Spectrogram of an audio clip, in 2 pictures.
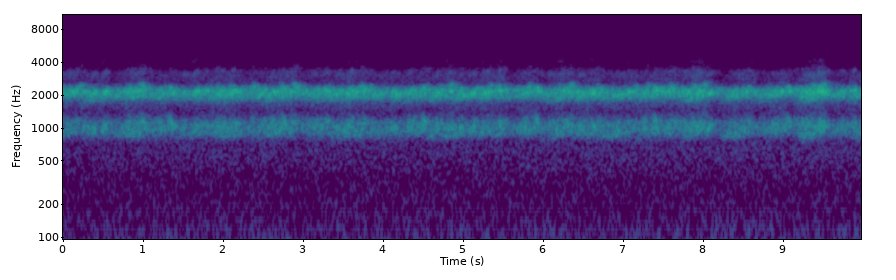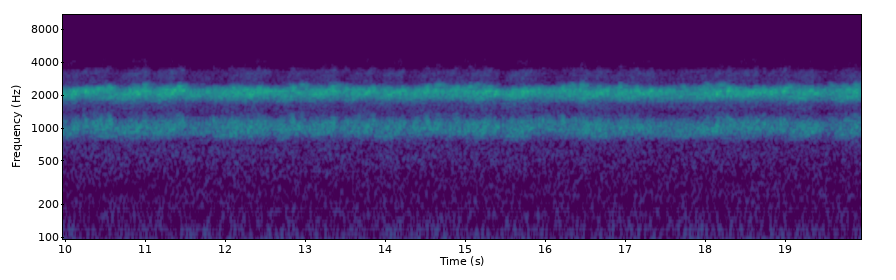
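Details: Chorus of frogs in a spring wetland behind a home, captured live without loops; constant, even croaking trills stacked in mid and high bands across the whole stretch, no birds or voices.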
